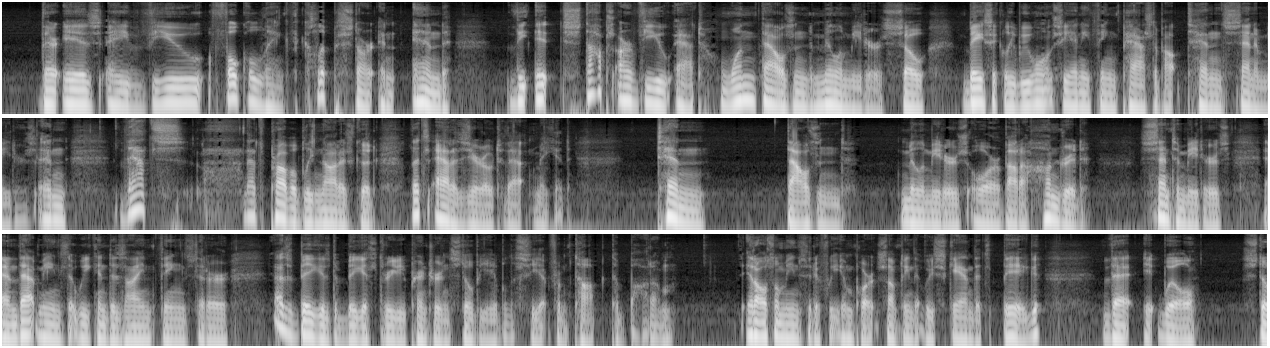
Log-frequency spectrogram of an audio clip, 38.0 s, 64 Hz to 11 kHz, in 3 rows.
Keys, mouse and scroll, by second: 11.0-17.9 drag, 25.8-28.7 middle drag, 30.8-32.2 middle drag, 33.8-34.4 scroll down 2, 34.4-35.2 middle drag, 35.6-36.6 scroll up 1, 36.6-37.0 scroll up 2.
